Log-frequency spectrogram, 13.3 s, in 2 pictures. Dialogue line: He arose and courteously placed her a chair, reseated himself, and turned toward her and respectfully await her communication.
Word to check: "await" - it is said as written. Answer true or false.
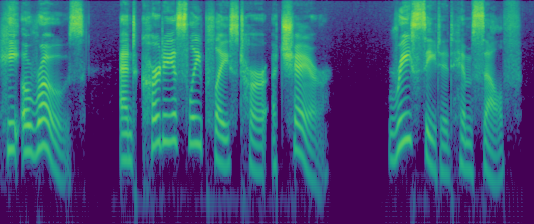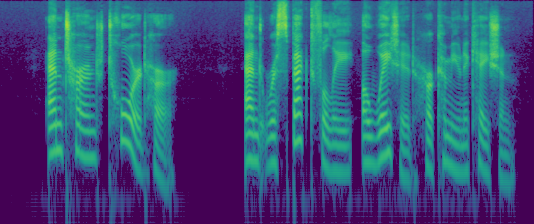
false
